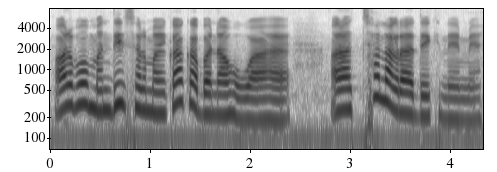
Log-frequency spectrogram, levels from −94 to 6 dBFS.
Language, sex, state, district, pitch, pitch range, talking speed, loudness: Hindi, female, Uttar Pradesh, Jalaun, 230 Hz, 185-285 Hz, 205 wpm, -18 LUFS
